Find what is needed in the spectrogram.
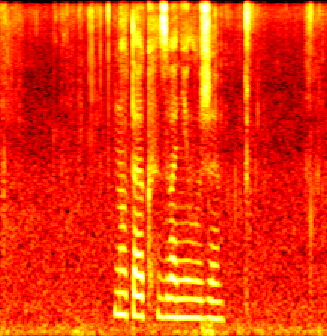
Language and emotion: Russian, neutral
